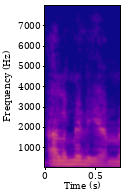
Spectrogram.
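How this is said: It is said with a British accent. This is how people say it in Britain. "the way that we say aluminium"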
